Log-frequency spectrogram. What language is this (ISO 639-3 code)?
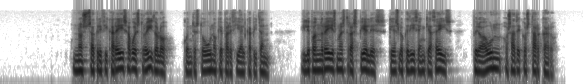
spa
